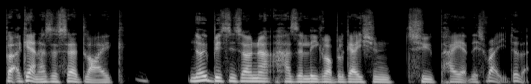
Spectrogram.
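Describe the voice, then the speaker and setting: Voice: mid-range voice, a little fast, no room sound, clean studio sound. A podcast co-host who runs a business, chatting casually and pressing with tag questions.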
